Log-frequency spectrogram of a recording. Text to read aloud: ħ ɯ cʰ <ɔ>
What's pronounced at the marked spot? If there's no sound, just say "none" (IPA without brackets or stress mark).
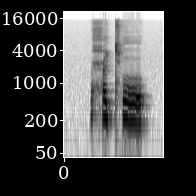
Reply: o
